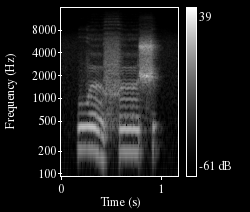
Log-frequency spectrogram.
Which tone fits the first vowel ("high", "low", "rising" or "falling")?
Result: falling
